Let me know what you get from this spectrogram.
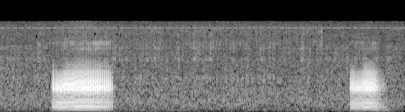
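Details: Small Chihuahua in deep sleep snoring: one long, buzzy, harmonic snore lasting about half a second, a pause of over two seconds, then a shorter, fainter snore at the end.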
